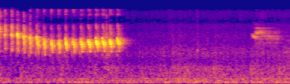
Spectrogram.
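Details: A Javan white-eye (kapas tembak), recorded as a master for training cage birds, sings energetically: about fifteen quick high notes descending slightly into an even trill, then quiet with one faint distant note.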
